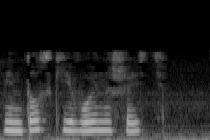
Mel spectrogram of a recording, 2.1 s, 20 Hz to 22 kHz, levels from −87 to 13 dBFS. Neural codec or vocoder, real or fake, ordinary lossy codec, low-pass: none; real; MP3, 24 kbps; 5.4 kHz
